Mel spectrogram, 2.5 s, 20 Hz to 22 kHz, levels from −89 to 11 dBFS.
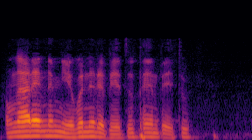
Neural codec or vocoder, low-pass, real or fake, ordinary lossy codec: codec, 16 kHz, 1.1 kbps, Voila-Tokenizer; 7.2 kHz; fake; none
